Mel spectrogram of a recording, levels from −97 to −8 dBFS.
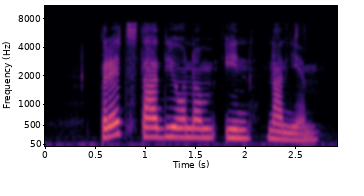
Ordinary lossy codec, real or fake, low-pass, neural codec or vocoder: none; real; 7.2 kHz; none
